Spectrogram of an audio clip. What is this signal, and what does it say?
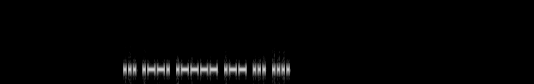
Morse code, heard as a keyed tone, about 47 wpm, 700 Hz. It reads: SP1WSH
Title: DXCC-100 Call Signs - 6 Characters - Repeated 3x - 50wpm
